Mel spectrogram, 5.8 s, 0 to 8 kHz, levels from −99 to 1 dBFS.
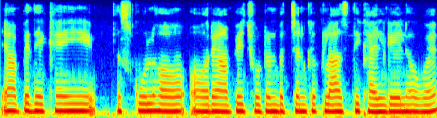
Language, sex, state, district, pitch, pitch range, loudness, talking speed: Bhojpuri, female, Uttar Pradesh, Deoria, 180 Hz, 175-185 Hz, -11 LUFS, 165 wpm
